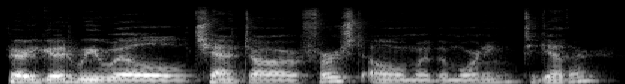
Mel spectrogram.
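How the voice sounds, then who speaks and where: Leading a meditation session, a male teacher speaks in a soft, calming manner with many pauses. His mid-range voice comes through a muffled recording.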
